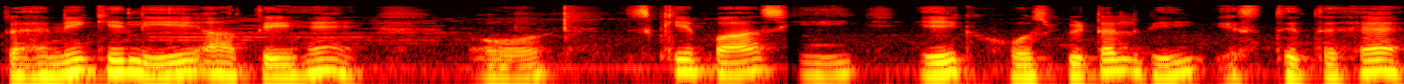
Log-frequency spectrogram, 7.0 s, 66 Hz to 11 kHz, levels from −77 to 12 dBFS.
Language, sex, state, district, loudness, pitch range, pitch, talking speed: Hindi, male, Rajasthan, Jaipur, -17 LUFS, 115-145 Hz, 125 Hz, 120 wpm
